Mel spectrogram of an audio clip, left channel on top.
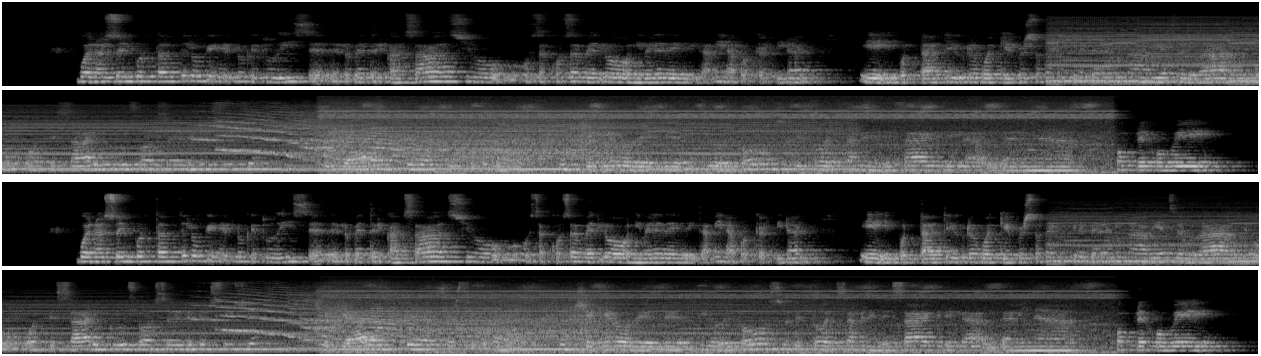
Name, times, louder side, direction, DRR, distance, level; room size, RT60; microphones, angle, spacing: voice 1, 0.7-8.1 8.6-15.2 15.7-23.4 23.7-24.7, equal, 70° right, 0 dB, 1.6 m, -25 dB
sound 1, 10.4-21.2, left 2 dB, 80° left, 1.2 m, -28 dB
sound 2, 14.4-18.9, equal, 5° left, 1.6 m, -28 dB
sound 3, 15.7-23.7, left 2 dB, 45° left, 1.3 m, -31 dB
6.7 x 5.9 x 7.2 m, 0.85 s
head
